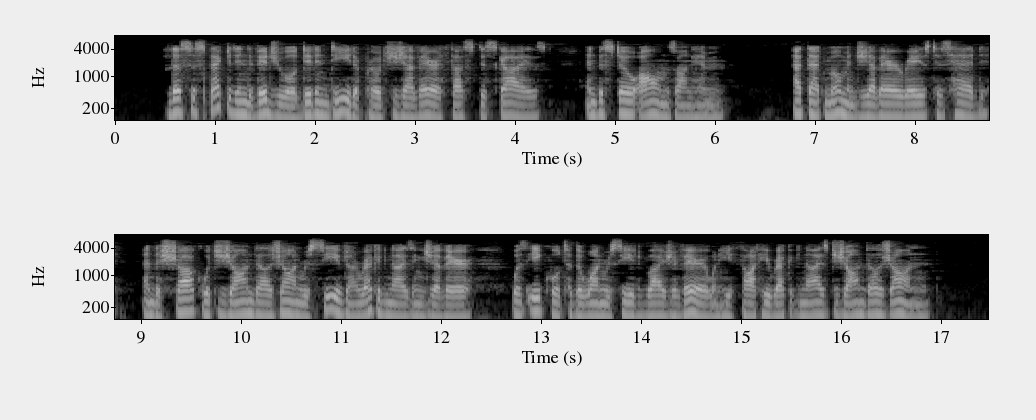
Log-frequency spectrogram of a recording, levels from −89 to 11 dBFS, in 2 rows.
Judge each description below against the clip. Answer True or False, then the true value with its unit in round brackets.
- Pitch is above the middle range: False (130 Hz)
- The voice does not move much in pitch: True (2.3 semitones)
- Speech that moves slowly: False (160 wpm)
